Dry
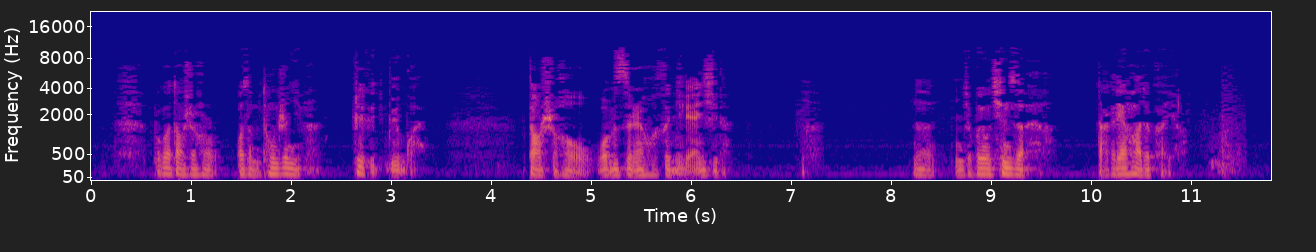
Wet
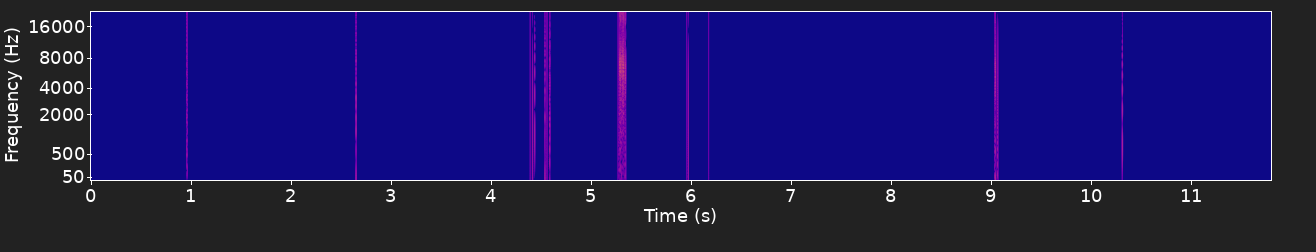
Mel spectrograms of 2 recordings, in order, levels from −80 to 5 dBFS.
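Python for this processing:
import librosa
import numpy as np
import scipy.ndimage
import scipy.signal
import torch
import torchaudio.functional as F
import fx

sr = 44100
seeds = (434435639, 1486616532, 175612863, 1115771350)

y = fx.bandpass_q(x, sr, hz=7400.0, q=2.6)
y = fx.rider(y, sr, range_db=3, speed_s=0.5)
y = fx.quant_dither(y, sr, seeds[0], bits=6, dither='none')
y = y * librosa.db_to_amplitude(15.0)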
